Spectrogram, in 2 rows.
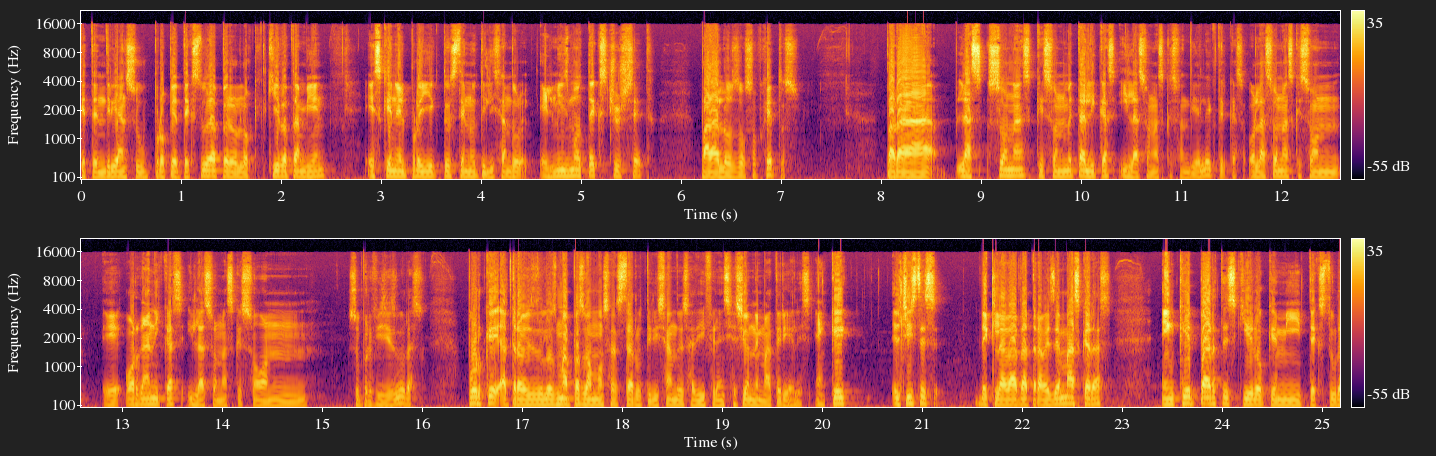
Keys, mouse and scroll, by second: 8.4-9.6 scroll up 1, 9.6-12.4 scroll up 1, 12.4-15.2 scroll up 1, 15.2-24.8 scroll up 1, 24.8-25.1 scroll down 2.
